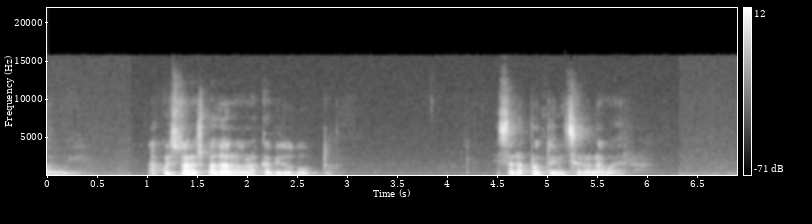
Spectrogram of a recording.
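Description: A deeper-voiced man speaks slowly and close by.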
